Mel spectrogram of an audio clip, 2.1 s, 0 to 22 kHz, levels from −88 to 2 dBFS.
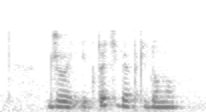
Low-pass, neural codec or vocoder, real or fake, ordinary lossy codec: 7.2 kHz; none; real; Opus, 32 kbps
